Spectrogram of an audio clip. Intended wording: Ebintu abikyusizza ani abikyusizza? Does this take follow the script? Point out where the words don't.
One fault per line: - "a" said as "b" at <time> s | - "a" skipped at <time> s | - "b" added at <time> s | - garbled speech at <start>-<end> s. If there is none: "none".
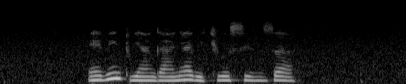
- "abikyusizza" said as "byange" at 1.3 s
